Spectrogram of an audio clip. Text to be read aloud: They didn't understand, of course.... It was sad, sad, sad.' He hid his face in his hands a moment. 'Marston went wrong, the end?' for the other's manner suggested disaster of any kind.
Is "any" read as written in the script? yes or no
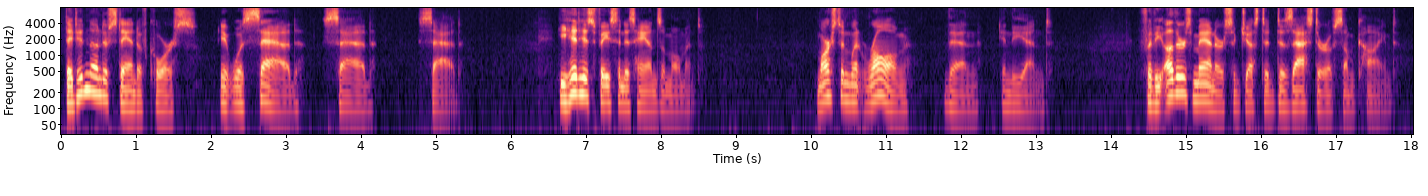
no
